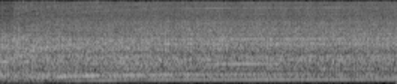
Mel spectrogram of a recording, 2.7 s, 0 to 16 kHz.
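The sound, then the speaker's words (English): A blender whirs steadily as it briefly blends salad dressing ingredients with dry mustard powder, a loud, even motor drone with a slight rise in pitch near the start that runs through the whole clip. “Put your lid on and just blend this briefly, just for like 10 seconds.”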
